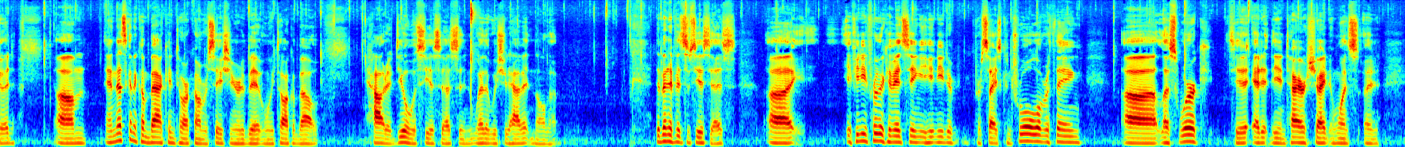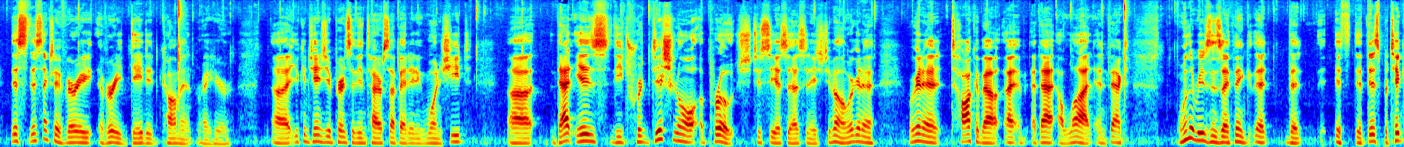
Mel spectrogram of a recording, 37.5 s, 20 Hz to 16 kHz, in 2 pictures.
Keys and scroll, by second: 9.2 j, 9.3 j.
